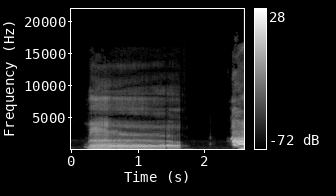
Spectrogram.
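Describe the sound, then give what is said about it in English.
A loud, rasping raptor dinosaur scream with a harsh, throaty growl that holds for over a second, then a brief silence before a second shrill cry bursts in at the end. “That wasn't a lizard in the middle of a city screaming either. Ew. What dinosaur was that? That's pretty good. Wasn't that like a raptor?”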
